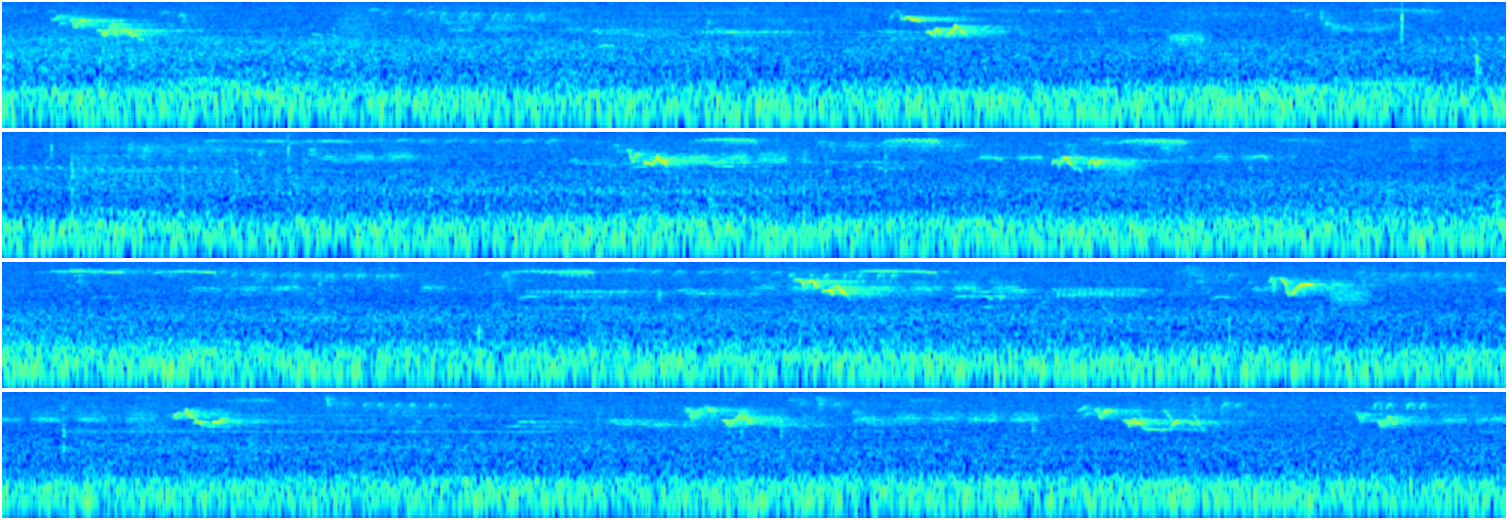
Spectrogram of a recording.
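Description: Small wild birds giving short, high, falling chirps every second or two over a steady low background rumble.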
